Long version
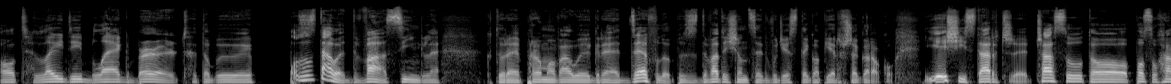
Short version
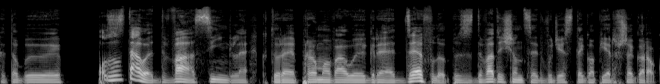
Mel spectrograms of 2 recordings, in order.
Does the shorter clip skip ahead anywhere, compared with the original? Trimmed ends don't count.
yes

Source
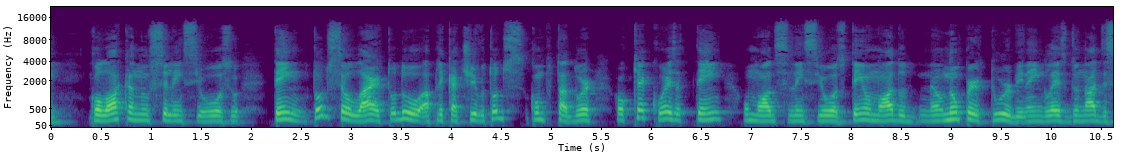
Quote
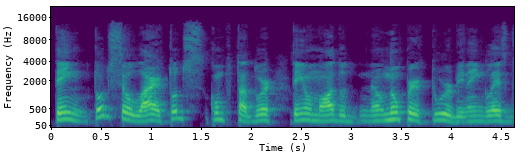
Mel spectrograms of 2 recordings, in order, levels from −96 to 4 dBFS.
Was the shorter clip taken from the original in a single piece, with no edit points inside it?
no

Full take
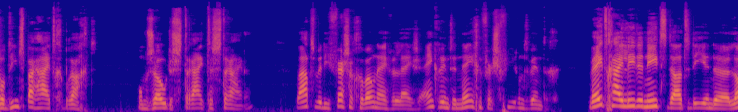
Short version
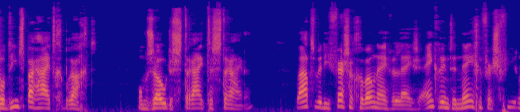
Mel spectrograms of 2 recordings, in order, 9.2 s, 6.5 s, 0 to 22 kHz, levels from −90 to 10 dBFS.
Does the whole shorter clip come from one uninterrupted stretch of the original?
yes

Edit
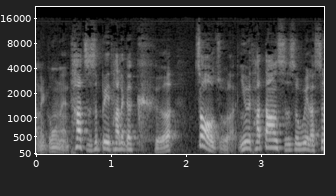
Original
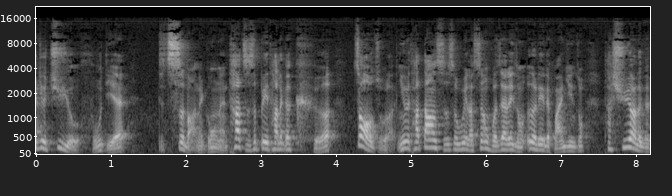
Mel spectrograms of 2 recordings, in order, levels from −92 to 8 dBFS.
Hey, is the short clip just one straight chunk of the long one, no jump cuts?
yes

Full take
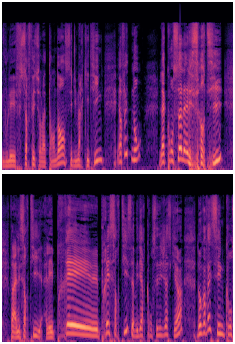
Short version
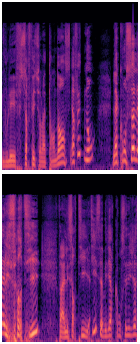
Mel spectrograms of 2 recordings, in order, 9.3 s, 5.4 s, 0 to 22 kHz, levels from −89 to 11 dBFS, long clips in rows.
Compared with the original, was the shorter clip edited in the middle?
yes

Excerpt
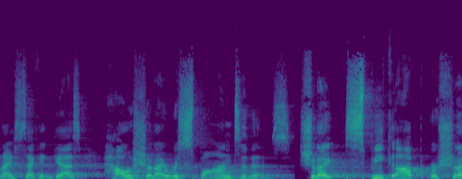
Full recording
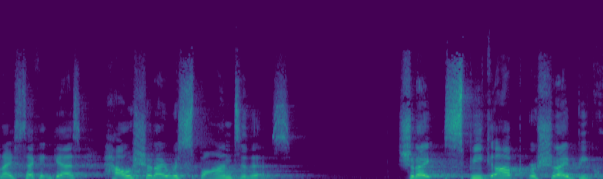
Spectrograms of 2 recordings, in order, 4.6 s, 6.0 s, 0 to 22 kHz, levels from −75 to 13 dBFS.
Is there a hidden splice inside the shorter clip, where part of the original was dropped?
yes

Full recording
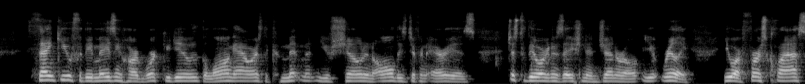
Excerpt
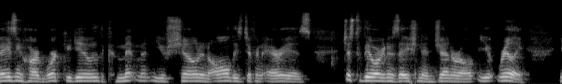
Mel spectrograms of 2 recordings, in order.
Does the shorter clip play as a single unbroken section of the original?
no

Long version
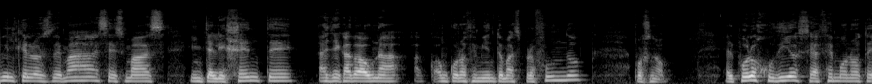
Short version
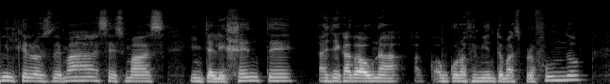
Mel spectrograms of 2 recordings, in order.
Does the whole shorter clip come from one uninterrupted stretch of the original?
yes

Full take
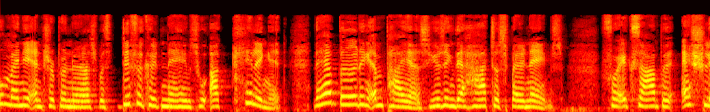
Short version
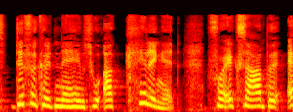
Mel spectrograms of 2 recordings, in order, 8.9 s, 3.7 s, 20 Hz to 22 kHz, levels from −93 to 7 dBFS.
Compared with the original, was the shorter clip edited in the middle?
yes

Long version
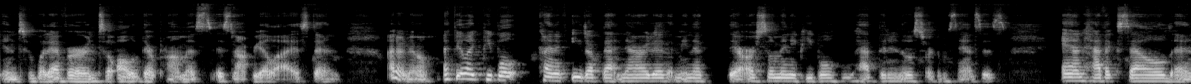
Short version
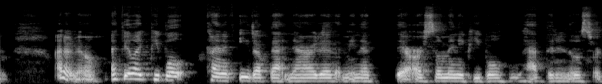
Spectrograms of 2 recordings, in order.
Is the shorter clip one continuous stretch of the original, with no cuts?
yes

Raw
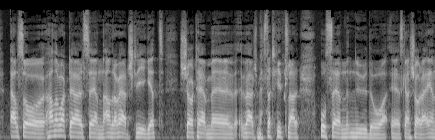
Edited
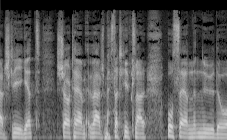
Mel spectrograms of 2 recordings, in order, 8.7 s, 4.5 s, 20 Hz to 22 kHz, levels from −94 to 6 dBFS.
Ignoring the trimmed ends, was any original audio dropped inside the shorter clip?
yes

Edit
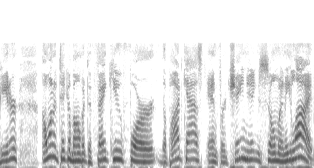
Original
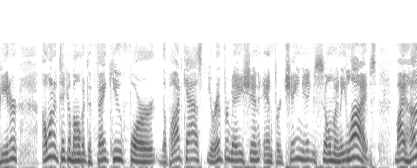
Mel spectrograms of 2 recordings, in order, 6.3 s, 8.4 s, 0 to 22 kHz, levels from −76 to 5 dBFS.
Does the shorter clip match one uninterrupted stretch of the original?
no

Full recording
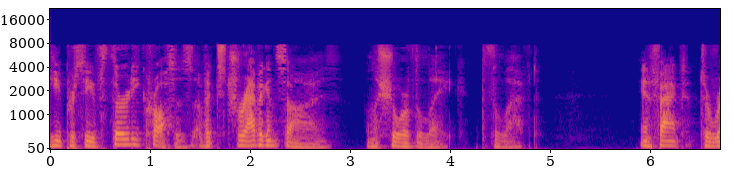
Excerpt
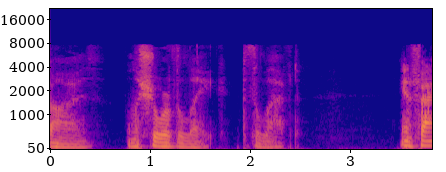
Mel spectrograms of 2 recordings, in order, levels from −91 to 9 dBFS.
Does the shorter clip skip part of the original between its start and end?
no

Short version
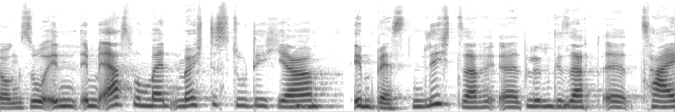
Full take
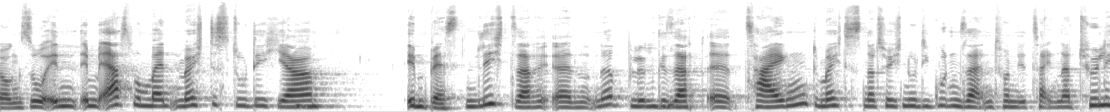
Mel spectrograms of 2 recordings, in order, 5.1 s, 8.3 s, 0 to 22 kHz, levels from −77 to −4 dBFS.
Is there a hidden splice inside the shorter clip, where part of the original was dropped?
yes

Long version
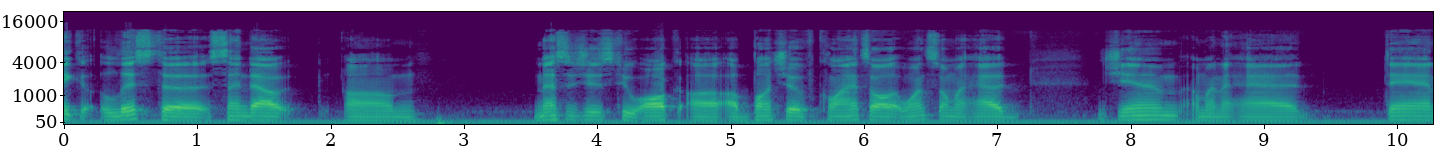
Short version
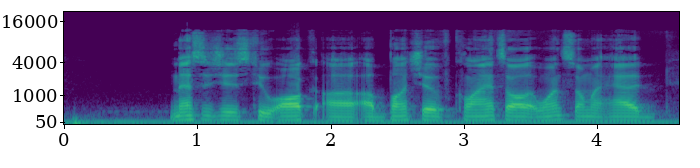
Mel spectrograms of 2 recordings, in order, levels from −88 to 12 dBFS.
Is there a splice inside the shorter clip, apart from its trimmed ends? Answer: no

